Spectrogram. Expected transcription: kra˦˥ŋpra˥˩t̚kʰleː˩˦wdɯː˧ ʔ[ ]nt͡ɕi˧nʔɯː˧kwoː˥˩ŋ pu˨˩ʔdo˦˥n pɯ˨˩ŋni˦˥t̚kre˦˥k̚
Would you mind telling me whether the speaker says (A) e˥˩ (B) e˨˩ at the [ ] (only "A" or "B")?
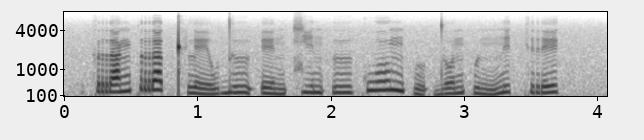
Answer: B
